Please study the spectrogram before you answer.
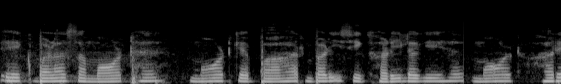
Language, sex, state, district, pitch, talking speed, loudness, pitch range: Hindi, male, Uttar Pradesh, Muzaffarnagar, 150 Hz, 170 wpm, -26 LUFS, 140-155 Hz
